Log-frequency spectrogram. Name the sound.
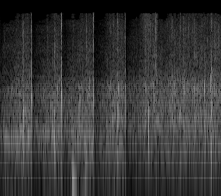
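round of applause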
